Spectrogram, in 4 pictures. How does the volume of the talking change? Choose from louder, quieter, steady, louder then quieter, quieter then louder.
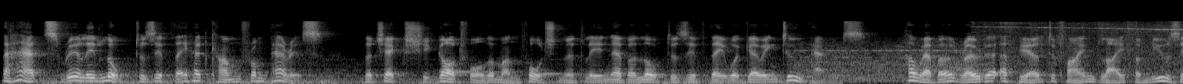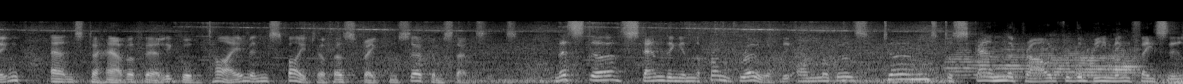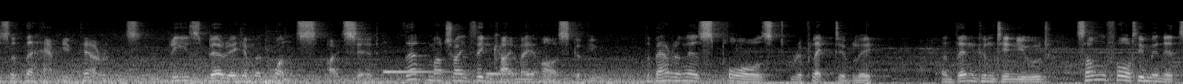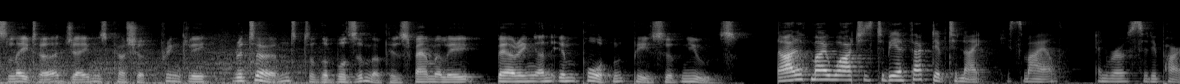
steady.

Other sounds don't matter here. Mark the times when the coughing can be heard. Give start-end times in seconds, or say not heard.
not heard.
